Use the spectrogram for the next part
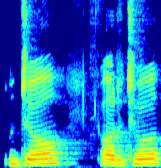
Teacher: ज और झ तो ये आपका जो है च वर्ग में आता है। च वर्ग मतलब तालु में आता है।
